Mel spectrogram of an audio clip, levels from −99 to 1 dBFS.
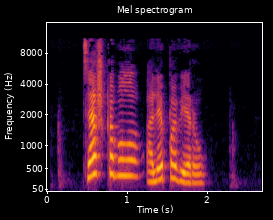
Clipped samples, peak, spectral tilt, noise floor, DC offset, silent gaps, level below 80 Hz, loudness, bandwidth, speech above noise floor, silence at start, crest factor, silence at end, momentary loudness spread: under 0.1%; -2 dBFS; -4 dB/octave; -63 dBFS; under 0.1%; none; -74 dBFS; -19 LUFS; 11.5 kHz; 44 dB; 0.45 s; 20 dB; 0.75 s; 16 LU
